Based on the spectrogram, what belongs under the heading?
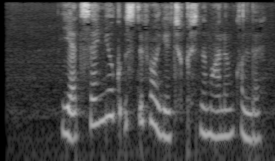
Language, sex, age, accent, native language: Uzbek, female, 19-29, Toshkent shahri, Uzbek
